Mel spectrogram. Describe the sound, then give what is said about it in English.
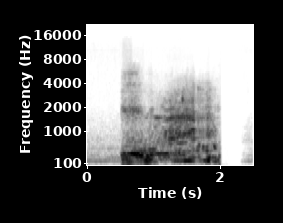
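A loud, rumbling motorcycle engine roars for about a second and a half, then cuts off abruptly into silence. No one speaks over it. “Sorry, there was a motorcycle.”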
